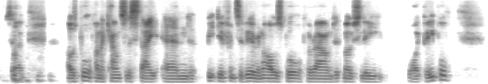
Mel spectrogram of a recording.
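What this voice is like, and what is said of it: Birmingham English accent. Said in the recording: “I'm from Birmingham, as you can probably tell from my accent.”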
